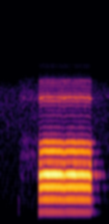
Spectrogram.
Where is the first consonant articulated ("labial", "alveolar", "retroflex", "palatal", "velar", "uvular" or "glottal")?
glottal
